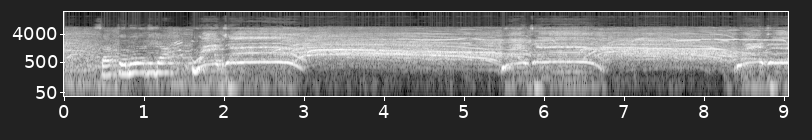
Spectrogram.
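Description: A large outdoor crowd of young women and men sings along loudly.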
